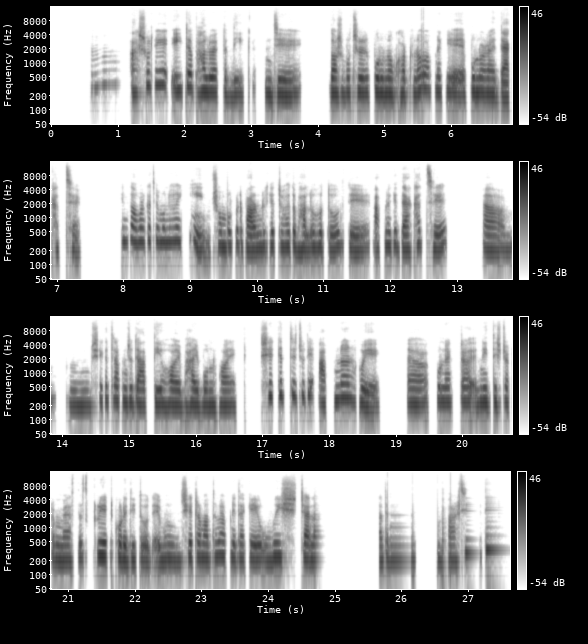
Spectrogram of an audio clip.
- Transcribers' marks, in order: static; other background noise; distorted speech; unintelligible speech
- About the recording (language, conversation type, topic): Bengali, podcast, তুমি কি মনে করো, ভবিষ্যতে সামাজিক মাধ্যম আমাদের সম্পর্কগুলো বদলে দেবে?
